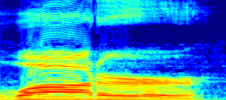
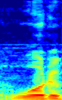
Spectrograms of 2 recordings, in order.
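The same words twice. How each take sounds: First: It is said with an American accent. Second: It is said with an Australian accent.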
